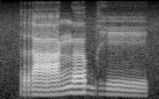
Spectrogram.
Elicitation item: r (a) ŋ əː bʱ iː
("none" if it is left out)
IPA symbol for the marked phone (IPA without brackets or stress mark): aː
